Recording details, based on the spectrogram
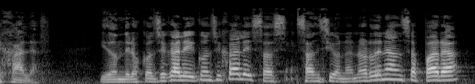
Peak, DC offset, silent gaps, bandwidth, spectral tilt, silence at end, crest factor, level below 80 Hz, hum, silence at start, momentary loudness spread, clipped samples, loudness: -2 dBFS; under 0.1%; none; 14.5 kHz; -4 dB/octave; 0.15 s; 18 dB; -58 dBFS; none; 0 s; 11 LU; under 0.1%; -21 LUFS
